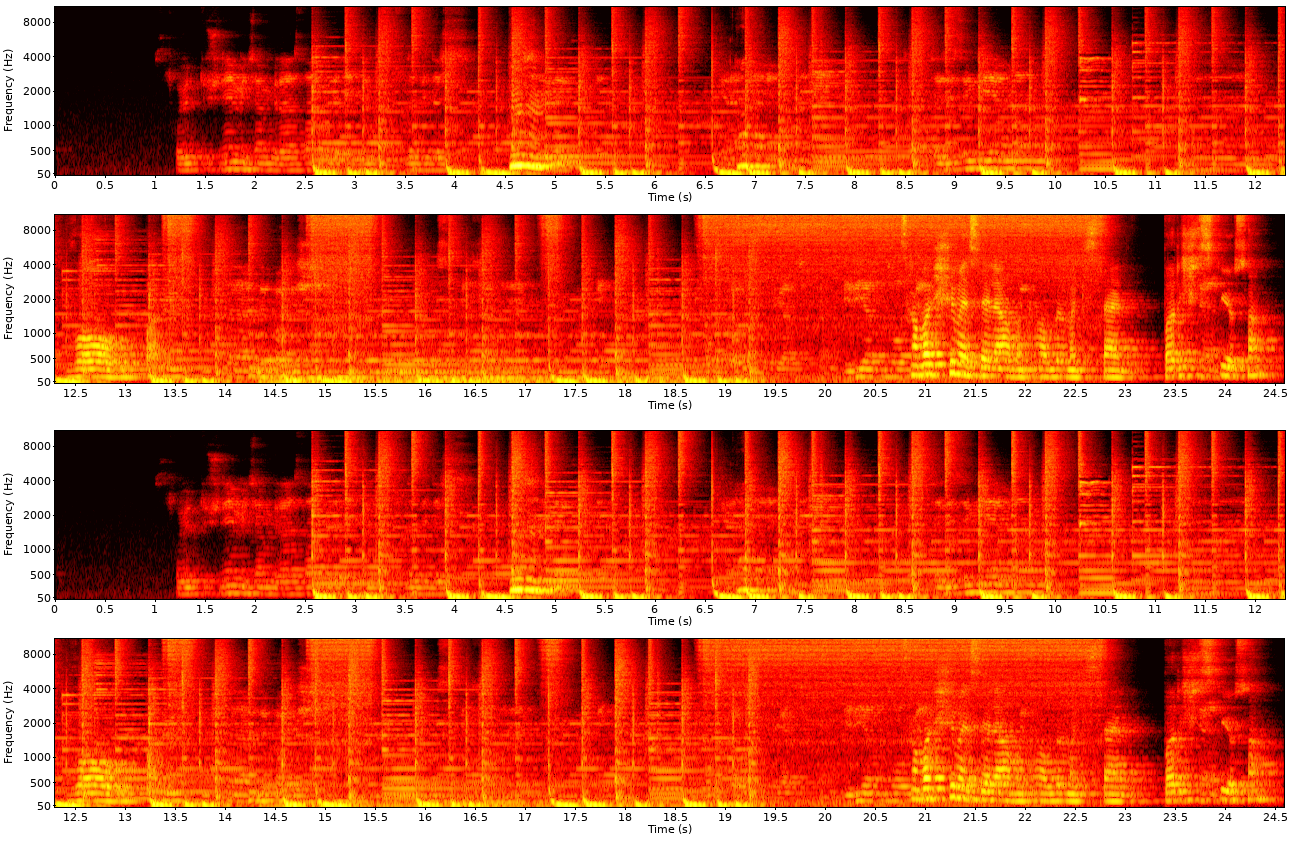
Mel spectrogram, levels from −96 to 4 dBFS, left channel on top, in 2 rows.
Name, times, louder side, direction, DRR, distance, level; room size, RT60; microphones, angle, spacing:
voice 1, 1.2-4.1 4.7-5.1 5.4-5.6 6.6-7.8 8.5-9.9 11.2-12.2 13.3-15.1 16.0-17.1 17.7-17.9 18.7-21.1 21.7-22.6 23.7-24.0, left 1 dB, 40° left, 0 dB, 1.9 m, -39 dB
sound 1, 2.6-19.3, right 2 dB, 15° right, 0.3 m, -27 dB
voice 2, 4.5-5.0 6.8-7.2 12.4-13.4 14.2-14.5 20.8-24.4, left 2 dB, 60° left, 5 dB, 0.8 m, -24 dB
sound 2, 13.4-13.7 14.8-15.5 17.1-17.4 18.7-22.8, left 1 dB, 10° left, 0.8 m, -27 dB
sound 3, 14.3-19.4, left 6 dB, 85° left, 0.3 m, -34 dB
6.4 x 6.1 x 4.1 m, 0.92 s
head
